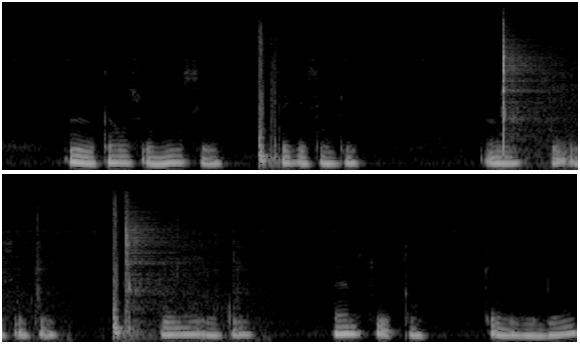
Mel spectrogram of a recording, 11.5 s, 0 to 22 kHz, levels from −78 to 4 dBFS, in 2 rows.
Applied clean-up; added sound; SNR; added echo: none; Telephone + Fire; 3 dB; none.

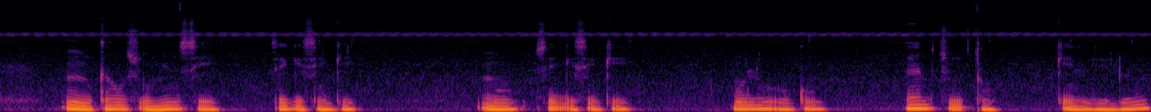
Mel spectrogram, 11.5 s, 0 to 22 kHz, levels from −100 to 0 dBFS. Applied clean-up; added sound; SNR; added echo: none; none; none; none.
